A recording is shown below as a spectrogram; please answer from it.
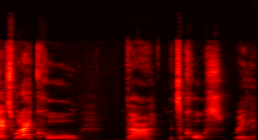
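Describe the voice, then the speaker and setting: A woman with a New Zealand accent, at a moderate pace with ordinary pitch variation. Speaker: knitting designer and podcast host. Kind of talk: casual chat. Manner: hesitant with fillers.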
